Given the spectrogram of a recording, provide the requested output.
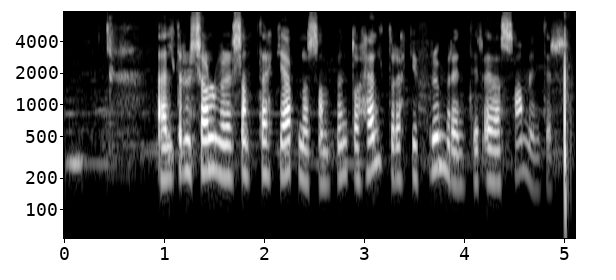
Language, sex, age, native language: Icelandic, female, 30-39, Icelandic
